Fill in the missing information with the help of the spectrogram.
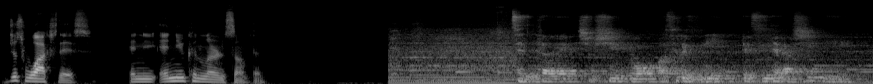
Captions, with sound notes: just watch this and you can learn something. (speaking foreign language)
